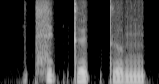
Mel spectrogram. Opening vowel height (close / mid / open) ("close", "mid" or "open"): close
